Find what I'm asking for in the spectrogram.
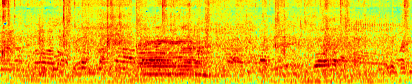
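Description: Angus cattle moo several times, long drawn-out calls rising over a busy, noisy background with voices and bustle at a crowded livestock market in Masbagik, Lombok, Indonesia.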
